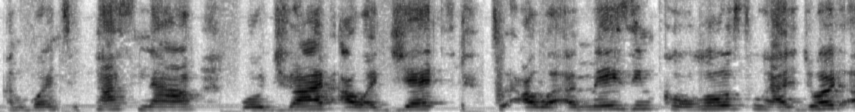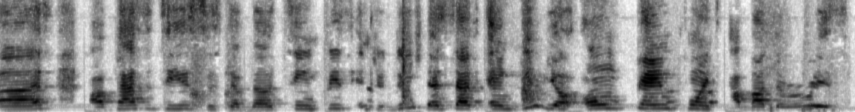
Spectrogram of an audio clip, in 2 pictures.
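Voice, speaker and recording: A woman's voice: a little high, unhurried, faint music behind. A woman hosting an informal motivational livestream, speaking emphatically and addressing listeners in a familiar way. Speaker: host of a livestream.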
